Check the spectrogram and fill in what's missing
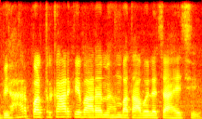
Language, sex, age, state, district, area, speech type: Maithili, male, 18-30, Bihar, Araria, urban, spontaneous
